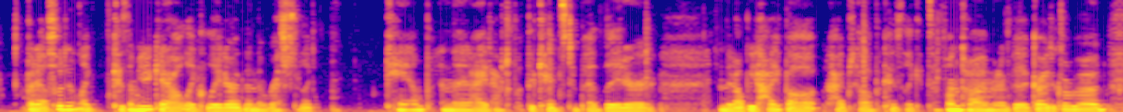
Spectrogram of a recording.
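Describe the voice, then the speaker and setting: A somewhat breathy woman's voice at medium pitch, with monotone, flat intonation and an American accent. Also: fairly quick pace. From Minnesota. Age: 20s. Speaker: vlogger. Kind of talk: story time vlog. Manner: casual, many fillers.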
